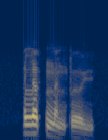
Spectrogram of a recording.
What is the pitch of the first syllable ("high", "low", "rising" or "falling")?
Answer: high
